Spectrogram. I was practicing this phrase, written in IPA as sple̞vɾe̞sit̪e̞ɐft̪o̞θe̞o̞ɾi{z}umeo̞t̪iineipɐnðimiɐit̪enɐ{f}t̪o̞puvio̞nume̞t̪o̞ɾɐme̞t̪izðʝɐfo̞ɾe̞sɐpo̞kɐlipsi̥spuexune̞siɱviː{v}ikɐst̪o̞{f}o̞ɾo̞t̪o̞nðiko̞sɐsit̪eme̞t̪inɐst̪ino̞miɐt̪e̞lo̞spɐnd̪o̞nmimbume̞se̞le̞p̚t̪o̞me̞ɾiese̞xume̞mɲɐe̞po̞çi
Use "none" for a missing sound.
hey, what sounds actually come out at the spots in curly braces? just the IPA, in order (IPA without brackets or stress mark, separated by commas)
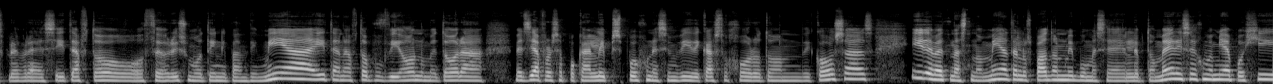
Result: s, f, ð, x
